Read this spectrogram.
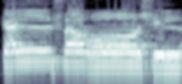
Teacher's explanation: کاف کو لام سے ملائیں گے، آواز نہیں ہلائیں گے، کالفراش، را کو پر پڑھیں گے، شین کو لام سے ملائیں گے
